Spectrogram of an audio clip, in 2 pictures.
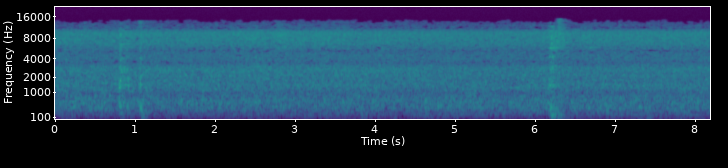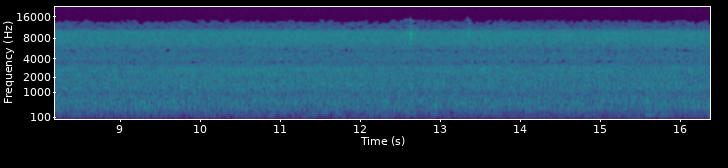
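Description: Steady, even background hiss with no speech, broken by a couple of brief soft knocks about one second and six seconds in.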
